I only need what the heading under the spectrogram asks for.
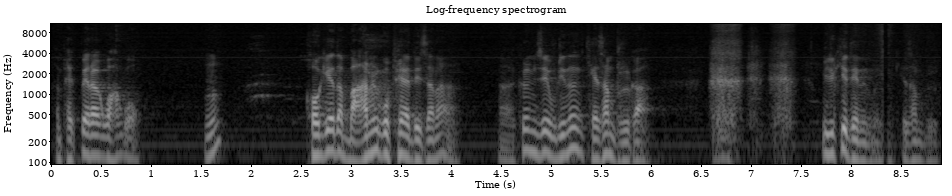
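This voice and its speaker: With vocal fry and long pauses, a man preaches at normal speed in a mid-range voice. He's a pastor in a church sanctuary, telling a parable in a conversational style, acting out its characters and questioning the congregation.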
